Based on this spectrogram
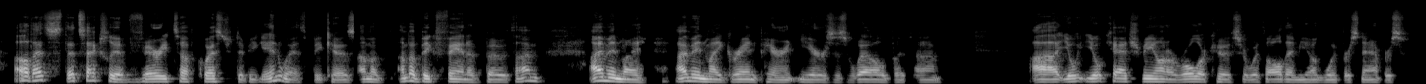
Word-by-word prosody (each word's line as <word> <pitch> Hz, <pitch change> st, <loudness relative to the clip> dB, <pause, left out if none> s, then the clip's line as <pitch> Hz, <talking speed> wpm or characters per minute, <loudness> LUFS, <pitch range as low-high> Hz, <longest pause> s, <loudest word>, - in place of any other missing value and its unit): Oh, 185 Hz, -, +6 dB
that's 190 Hz, +2 st, +1 dB
that's 155 Hz, +4 st, -1 dB
actually 180 Hz, -7 st, +2 dB
a 115 Hz, -, +4 dB
very 125 Hz, +4 st, +2 dB
tough 130 Hz, -2 st, -2 dB
question 135 Hz, 0 st, 0 dB
to -, -, -4 dB
begin 125 Hz, -, -2 dB
with 105 Hz, -5 st, -3 dB
because 105 Hz, 0 st, -4 dB
I'm 120 Hz, +1 st, 0 dB
a 110 Hz, -4 st, -1 dB, 0.2 s
I'm 140 Hz, +3 st, +1 dB
a 155 Hz, -, +5 dB
big 130 Hz, +1 st, +2 dB
fan 125 Hz, -3 st, 0 dB
of 105 Hz, -1 st, -4 dB
both. 110 Hz, +3 st, -3 dB
I'm 155 Hz, 0 st, -1 dB, 0.5 s
I'm 170 Hz, 0 st, +7 dB
in 145 Hz, -4 st, +8 dB
my 110 Hz, -3 st, +2 dB, 0.3 s
I'm 155 Hz, +1 st, +4 dB
in 140 Hz, -4 st, +7 dB
my 115 Hz, -2 st, +1 dB
grandparent 115 Hz, -1 st, -3 dB
years 110 Hz, -2 st, -4 dB
as 100 Hz, 0 st, -9 dB
well, 110 Hz, 0 st, 0 dB
but, 105 Hz, 0 st, -8 dB
um 105 Hz, 0 st, -9 dB, 0.9 s
Ah, 115 Hz, 0 st, +5 dB
you'll 135 Hz, +4 st, +2 dB
you'll 140 Hz, 0 st, +1 dB
catch 140 Hz, -2 st, -1 dB
me 135 Hz, -1 st, +4 dB
on 125 Hz, -1 st, +2 dB
a 115 Hz, -, -2 dB
roller 120 Hz, +2 st, +2 dB
coaster 115 Hz, -3 st, -6 dB
with 110 Hz, +1 st, -6 dB
all 115 Hz, +1 st, +1 dB
them 110 Hz, -2 st, -3 dB
young 110 Hz, -1 st, -5 dB
whippersnappers, 105 Hz, 0 st, -6 dB
120 Hz, 200 wpm, -25 LUFS, 110-135 Hz, 0.9 s, in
